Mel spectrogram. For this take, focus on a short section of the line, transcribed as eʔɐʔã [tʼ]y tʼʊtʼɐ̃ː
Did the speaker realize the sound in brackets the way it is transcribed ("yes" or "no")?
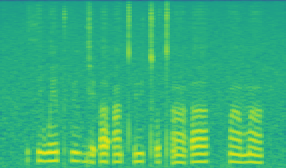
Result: yes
